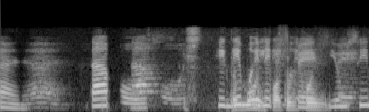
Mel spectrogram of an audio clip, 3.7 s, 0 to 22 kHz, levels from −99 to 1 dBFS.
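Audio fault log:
throughout echo with no canceller: the speech is shadowed by a second copy roughly 0.4 s later and about 10 dB quieter, and thin, because the far-end loudspeaker is picked up by its own microphone and sent back over the call with nothing cancelling it.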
